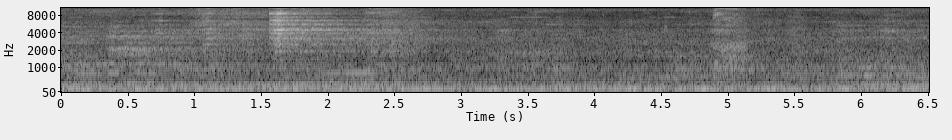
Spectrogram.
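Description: A steady, dense low rumble with no clear beat, continuing unchanged from the surrounding bass-heavy background music.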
